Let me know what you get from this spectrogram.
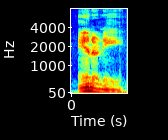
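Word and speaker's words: ANOHNI: we're going to do anony i think that's how you pronounce it in her album a-n-o-h-n-i uh she was formerly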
